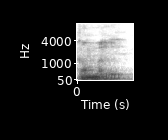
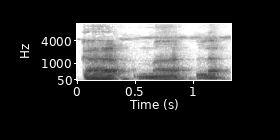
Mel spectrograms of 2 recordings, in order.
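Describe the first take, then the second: First: The word ends without its final vowel. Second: The word ends with its final vowel. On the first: The speaker calls it wrong. "not Kamal" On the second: The speaker calls it right. "It is la"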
